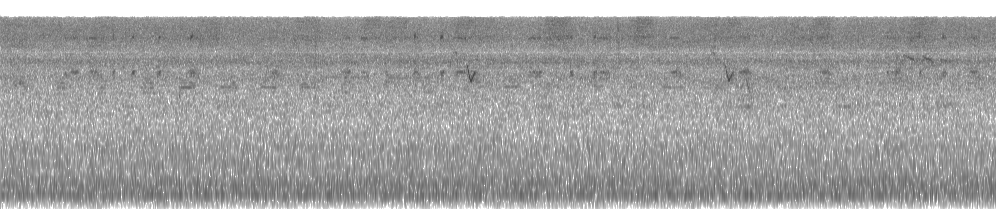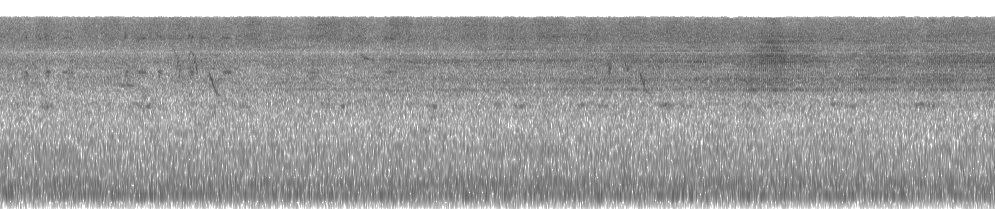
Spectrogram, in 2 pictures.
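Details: Worker honey bees attending the queen bee produce a continuous low drone, a thick even buzz that never pauses or swells over twenty seconds, with faint higher hiss above it.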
